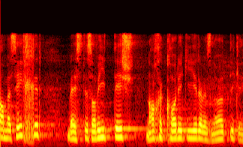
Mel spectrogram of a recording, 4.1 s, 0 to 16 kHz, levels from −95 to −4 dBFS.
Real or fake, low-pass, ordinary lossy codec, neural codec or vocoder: real; 7.2 kHz; none; none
